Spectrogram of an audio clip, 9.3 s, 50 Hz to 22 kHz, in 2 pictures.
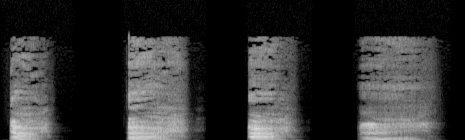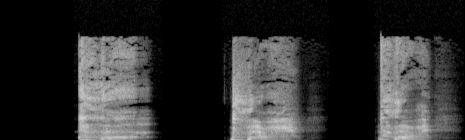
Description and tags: Voice Male Grunt Mono
Sound of male grunting/growling/coughing.
Gear : Rode NTG4+
coughing, video, fight, clear, pain, grunt, male, game, cough, voice, growl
